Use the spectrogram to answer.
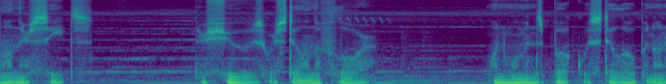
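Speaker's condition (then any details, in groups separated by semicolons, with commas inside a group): No condition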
